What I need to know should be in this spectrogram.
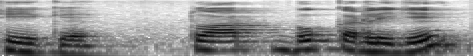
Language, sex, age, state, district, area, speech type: Hindi, male, 18-30, Rajasthan, Jaipur, urban, spontaneous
